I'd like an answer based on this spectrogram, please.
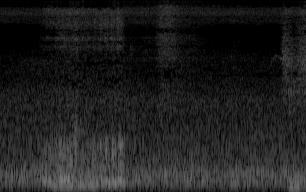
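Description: A low, rattling snore from a sleeping dog with a fluttery vibration on the breath, then quieter breathing and the start of another snore.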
